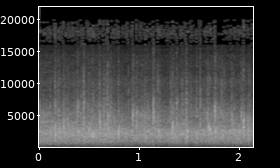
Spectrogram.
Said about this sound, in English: I thought I'd do her one special there, so that was my applause clip.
